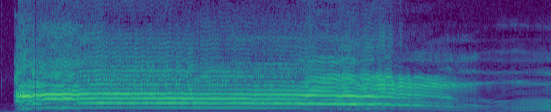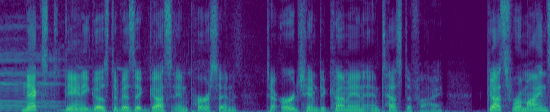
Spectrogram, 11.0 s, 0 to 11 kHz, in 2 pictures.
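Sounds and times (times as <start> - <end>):
man screaming in anguish: 0.0 - 6.2
speech: 5.7 - 11.0.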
